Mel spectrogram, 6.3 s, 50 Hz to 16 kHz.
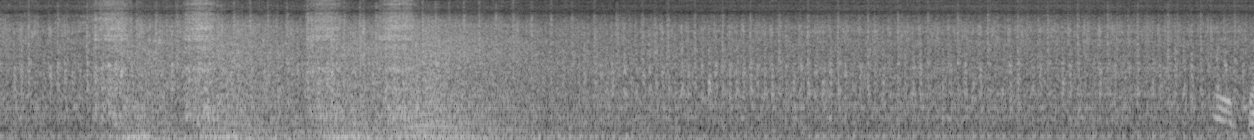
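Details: Early-1942 WW2 Ford jeep barn find, 79 years old, unrestored engine, after carb mixture adjustment: after a few throttle blips it settles into an even, steady idle with no misses or stumbling.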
